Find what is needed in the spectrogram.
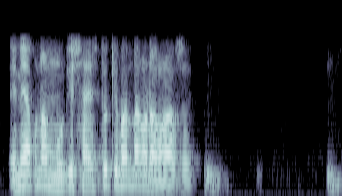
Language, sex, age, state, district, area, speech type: Assamese, male, 30-45, Assam, Lakhimpur, urban, conversation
